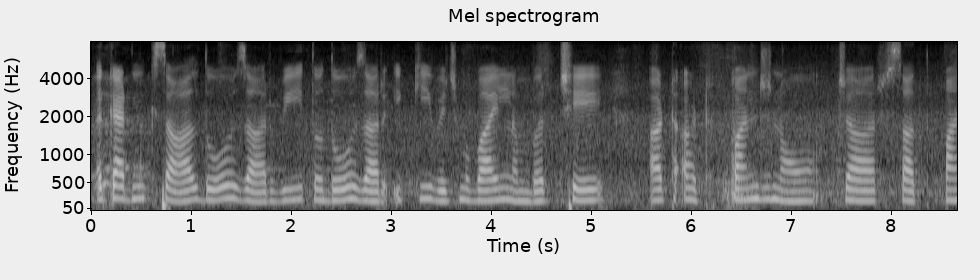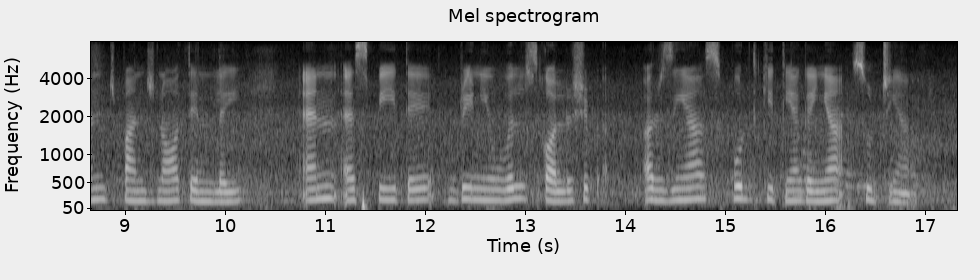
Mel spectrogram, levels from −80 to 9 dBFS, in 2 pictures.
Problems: none marked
